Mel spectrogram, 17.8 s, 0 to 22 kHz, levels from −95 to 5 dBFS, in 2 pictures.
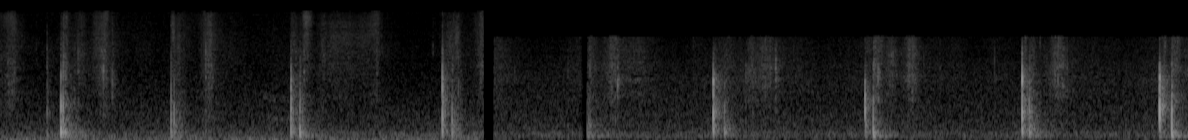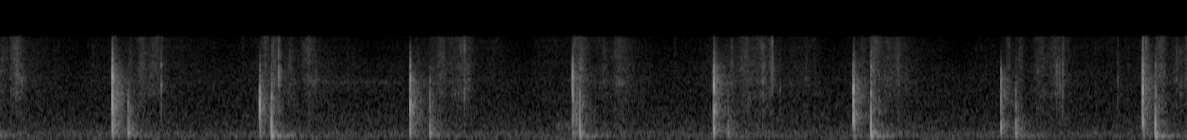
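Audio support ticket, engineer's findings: From 3.62 s to end: sound turns duller and narrower, nothing above 7.3 kHz, faint new background hiss well below the signal, level about the same, 80 ms silence at the change. Likely an input switched to a poorer device mid-recording, with a narrower passband and its own noise floor.

4.35 to 4.44 s: roughly 46 ms of the preceding sound held and fading out, then a jump forward with about 40 ms missing. Burst of packet loss; the receiver's concealment stretched the last audio before playback resumed further along.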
